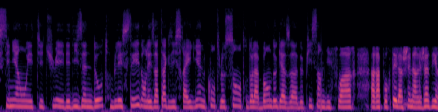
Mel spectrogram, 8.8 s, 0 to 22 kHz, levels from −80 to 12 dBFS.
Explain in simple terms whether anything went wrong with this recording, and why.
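At 6.40 s, after a brief gap of about 20 ms, the sound suddenly turns dull and boxy and stays that way to the end. Nothing above 3.8 kHz gets through, the loudness shifts noticeably, and a faint new background hiss appears. The likely cause is an input switched to a poorer device, such as another microphone or a headset. A simple muffling filter wouldn't bring its own hiss, level change and gap.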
